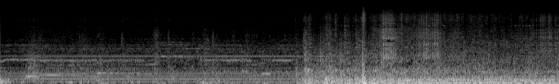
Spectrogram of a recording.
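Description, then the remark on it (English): Marty Sheehan fires up the engine of a small aerobatic airplane designed for primary aerobatic training in the Russian military, rated plus 7 minus 5 G, with 3,500 hours on it. It idles with a steady, humming drone, then about halfway through catches and surges into a louder, rougher roar that holds continuous to the end. “So Marty Sheehan fired up the engine.”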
